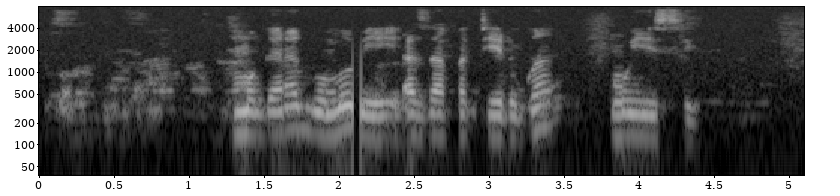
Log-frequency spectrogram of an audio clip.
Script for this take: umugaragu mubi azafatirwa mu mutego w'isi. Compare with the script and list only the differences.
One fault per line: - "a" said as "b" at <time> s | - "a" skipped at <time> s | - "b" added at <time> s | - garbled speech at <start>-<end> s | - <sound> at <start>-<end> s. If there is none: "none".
- dropout at 2.1-2.1 s
- "mutego" skipped at 3.9 s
